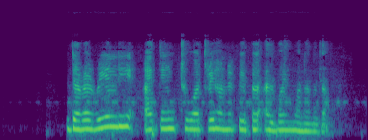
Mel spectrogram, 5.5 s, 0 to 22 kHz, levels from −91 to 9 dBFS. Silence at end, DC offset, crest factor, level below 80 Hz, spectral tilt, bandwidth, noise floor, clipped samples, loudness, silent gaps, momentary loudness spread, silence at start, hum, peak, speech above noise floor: 0.6 s; under 0.1%; 16 dB; -62 dBFS; -6.5 dB/octave; 7.8 kHz; -82 dBFS; under 0.1%; -18 LUFS; none; 7 LU; 1 s; none; -4 dBFS; 64 dB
